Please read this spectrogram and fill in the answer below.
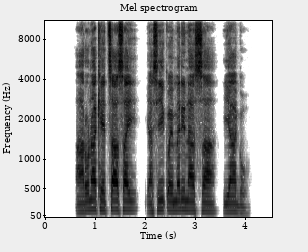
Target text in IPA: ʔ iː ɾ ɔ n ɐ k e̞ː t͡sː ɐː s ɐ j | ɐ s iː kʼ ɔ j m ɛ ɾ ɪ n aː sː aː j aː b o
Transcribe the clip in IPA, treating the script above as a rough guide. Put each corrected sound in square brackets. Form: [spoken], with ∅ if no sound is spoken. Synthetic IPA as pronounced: ʔ [aː] ɾ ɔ n ɐ k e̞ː t͡sː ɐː s ɐ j | ɐ s iː kʼ ɔ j m ɛ ɾ ɪ n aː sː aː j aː [ɡ] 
